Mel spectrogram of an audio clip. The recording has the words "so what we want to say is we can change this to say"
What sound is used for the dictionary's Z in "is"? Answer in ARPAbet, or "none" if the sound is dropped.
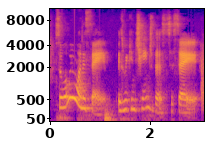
Z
